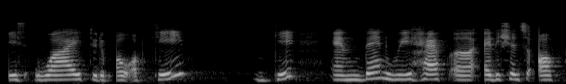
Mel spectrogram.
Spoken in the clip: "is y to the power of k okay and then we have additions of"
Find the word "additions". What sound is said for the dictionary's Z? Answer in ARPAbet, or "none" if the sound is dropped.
S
